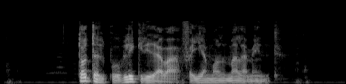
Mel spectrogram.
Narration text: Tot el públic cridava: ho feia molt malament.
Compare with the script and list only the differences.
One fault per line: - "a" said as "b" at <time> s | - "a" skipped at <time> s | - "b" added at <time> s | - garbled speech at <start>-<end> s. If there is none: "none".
none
